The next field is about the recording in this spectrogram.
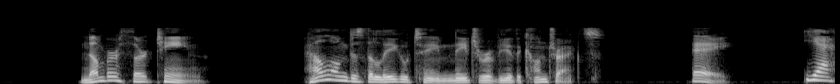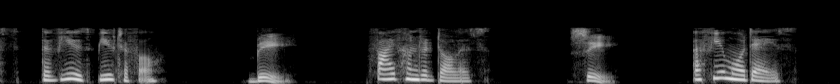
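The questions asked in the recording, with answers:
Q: How long does the legal team need to review the contracts?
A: C: A few more days.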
